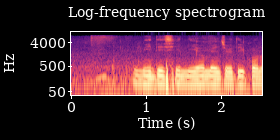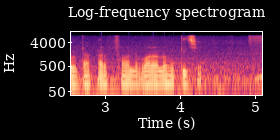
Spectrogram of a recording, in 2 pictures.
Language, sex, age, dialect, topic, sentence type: Bengali, male, 18-24, Western, banking, statement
